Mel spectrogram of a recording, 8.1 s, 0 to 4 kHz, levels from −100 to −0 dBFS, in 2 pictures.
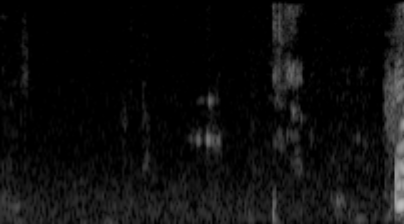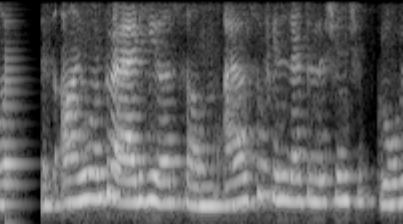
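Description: From 4.08 to 4.46 s the speech gives way to a fading buzz that carries on from the last sound, then resumes further on with that stretch lost: a long network dropout, likely packets that never arrived, concealed across the gap. Throughout, nothing sounds above 4 kHz, consistent with a G.711 call codec.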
